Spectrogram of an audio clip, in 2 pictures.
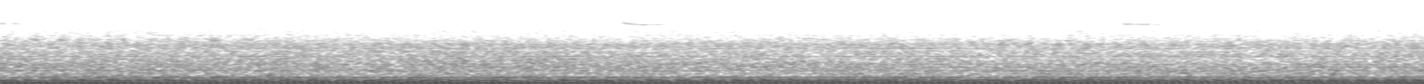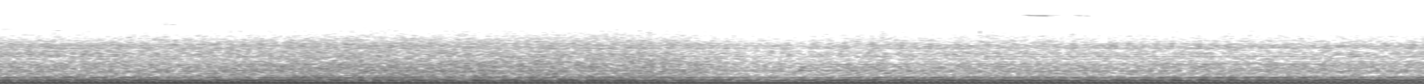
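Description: A boat's diesel engine chugs steadily at low speed.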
